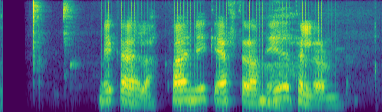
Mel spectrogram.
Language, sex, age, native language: Icelandic, female, 60-69, Icelandic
